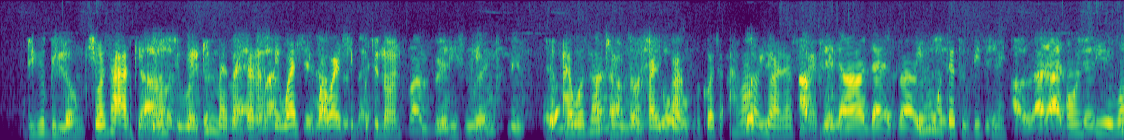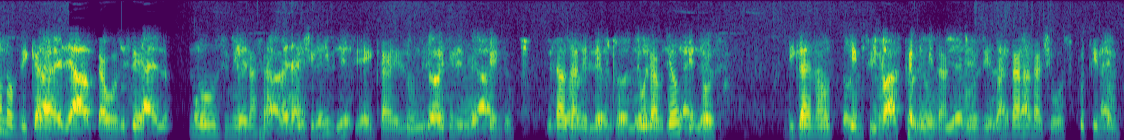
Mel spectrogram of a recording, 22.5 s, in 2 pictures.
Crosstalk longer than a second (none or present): present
